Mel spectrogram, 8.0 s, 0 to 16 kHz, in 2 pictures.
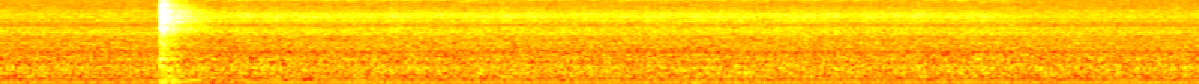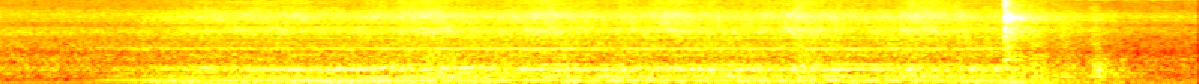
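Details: Newly acquired washing machine on a wash filled with hot water, heater at 2.5 kW heating to 95 °C: a quiet hum, then even tumbling churn with a steady motor note and no knocks or scraping; a healthy wash.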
